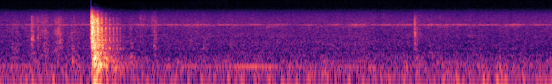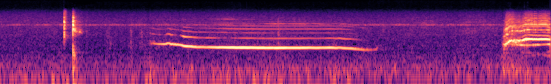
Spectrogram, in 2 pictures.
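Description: A car door thunks shut about a second and a half in. A few seconds later a few small clicks come, then a single long canine howl of about three seconds that slides down a little at the start, holds steady, and drops away at the end.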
